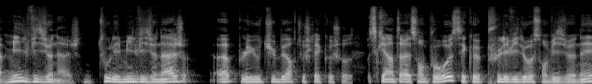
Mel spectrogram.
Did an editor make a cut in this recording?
yes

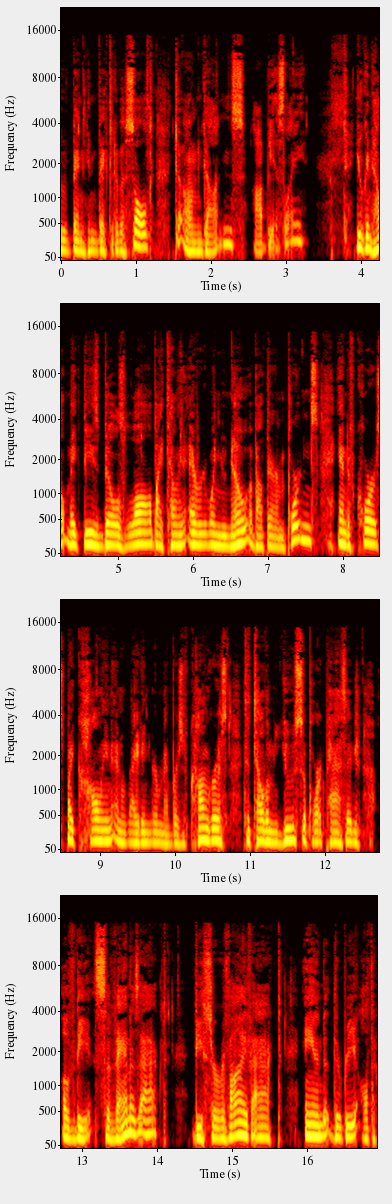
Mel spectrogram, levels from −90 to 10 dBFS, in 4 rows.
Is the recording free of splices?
yes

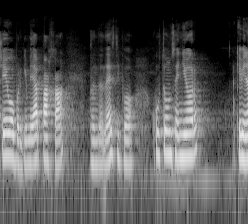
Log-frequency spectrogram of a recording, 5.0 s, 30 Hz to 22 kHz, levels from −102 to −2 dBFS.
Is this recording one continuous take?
no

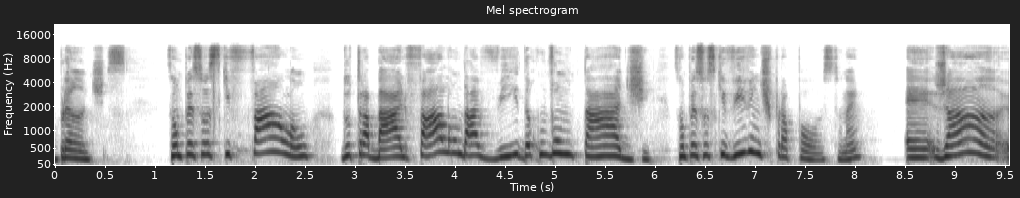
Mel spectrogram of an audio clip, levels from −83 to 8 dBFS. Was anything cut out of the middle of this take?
no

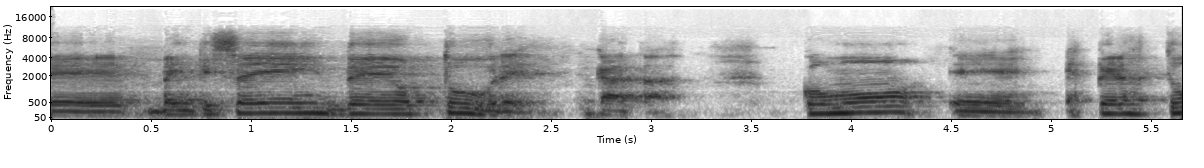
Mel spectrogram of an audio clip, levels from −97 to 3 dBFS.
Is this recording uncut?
yes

